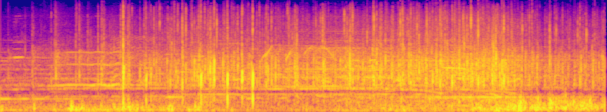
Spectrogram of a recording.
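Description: Violin background music dies away in the first second, followed by scattered clapping and applause that carries on to the end.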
